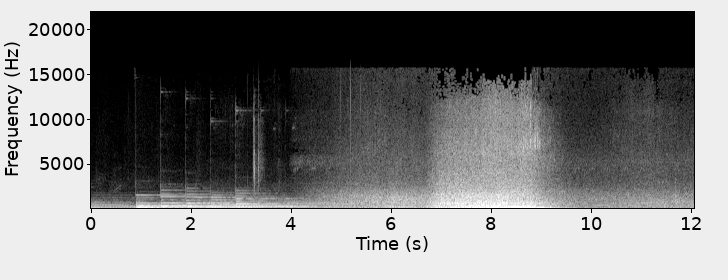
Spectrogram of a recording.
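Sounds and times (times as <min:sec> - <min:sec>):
motor vehicle passing: 0:04.2 - 0:12.0.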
